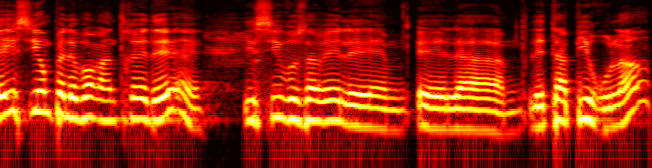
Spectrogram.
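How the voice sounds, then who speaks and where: Lively intonation carries this voice with a Spanish accent. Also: man. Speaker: student team member presenting an innovation project. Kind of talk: project pitch presentation. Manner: halting, many repetitions and fillers.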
